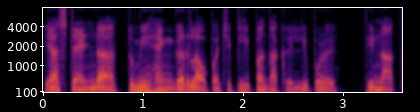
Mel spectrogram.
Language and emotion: Goan Konkani, neutral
